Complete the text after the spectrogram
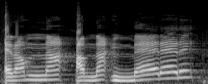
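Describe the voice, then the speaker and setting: A man's voice: high voice, animated, normal speed, fairly bright tone, slight background noise. A man co-hosting a podcast in casual chat, speaking emphatically and repeating himself to make a point. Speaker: podcast co-host reviewing movie news.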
